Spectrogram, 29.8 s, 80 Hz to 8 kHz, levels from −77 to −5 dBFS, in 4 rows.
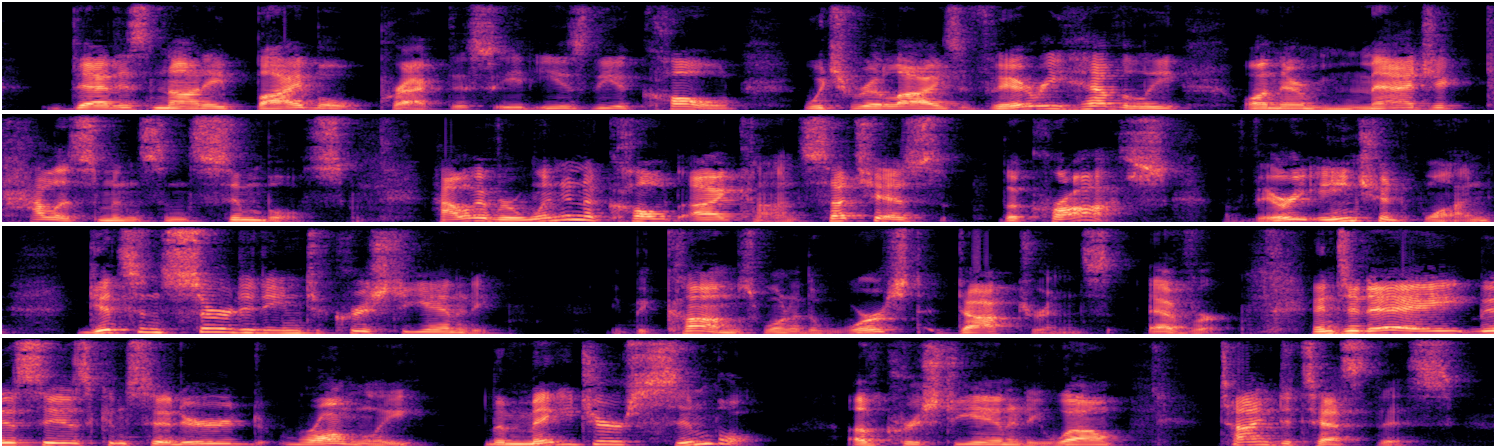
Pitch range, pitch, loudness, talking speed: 120-175 Hz, 135 Hz, -20 LUFS, 125 wpm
